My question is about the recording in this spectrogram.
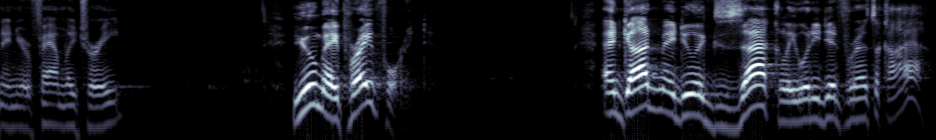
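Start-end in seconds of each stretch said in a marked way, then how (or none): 2.9-9.2 loud, emphatic sermon delivery; raised, forceful preacher's voice; full-force preaching. Real, not acted. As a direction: preach it out to the whole congregation.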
